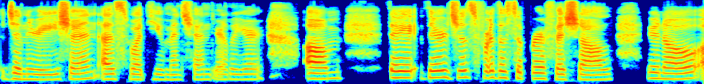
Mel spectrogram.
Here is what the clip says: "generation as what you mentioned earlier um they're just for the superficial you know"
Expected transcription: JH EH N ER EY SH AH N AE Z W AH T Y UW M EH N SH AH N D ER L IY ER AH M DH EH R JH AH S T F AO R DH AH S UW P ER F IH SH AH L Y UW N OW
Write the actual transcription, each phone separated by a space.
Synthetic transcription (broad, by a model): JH EH N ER EY SH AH N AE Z W AH T Y UW M EH N SH AH N D ER L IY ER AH M DH EH R JH AH S T F AO R DH AH S UW P ER F IH SH AH L Y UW N OW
